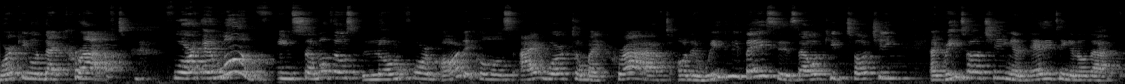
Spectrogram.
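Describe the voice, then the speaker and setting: Against noticeable background noise and audible room echo, a woman with a non-native accent speaks fairly slowly in a high voice with lively intonation. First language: not English. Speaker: marketing agency founder. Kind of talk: interview.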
